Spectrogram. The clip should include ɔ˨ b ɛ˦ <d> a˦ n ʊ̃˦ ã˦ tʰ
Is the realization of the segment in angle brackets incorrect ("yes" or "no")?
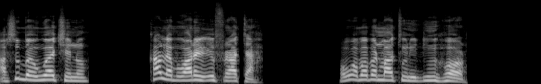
yes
